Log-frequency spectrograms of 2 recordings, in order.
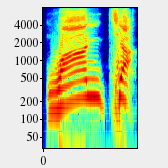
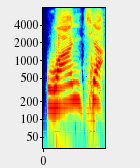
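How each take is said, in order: First: వాంఛ stretched very slowly, the nasal and the ఛ both clear; very slow model word. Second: Said in the usual way. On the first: Shown as a demonstration. Teacher modelling వాంఛ slowly for the class. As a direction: hold వాంఛ long so pupils hear each sound. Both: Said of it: "వాంఛ అని పలకాలి".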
